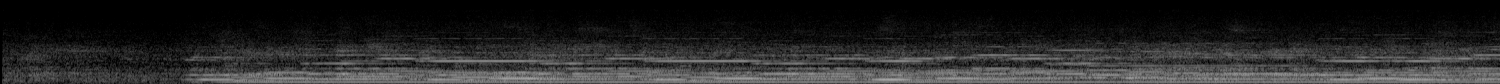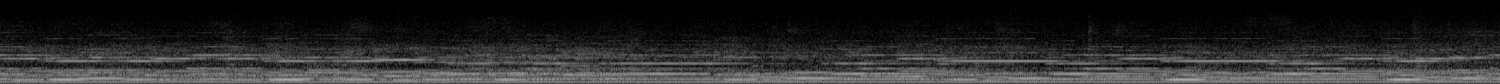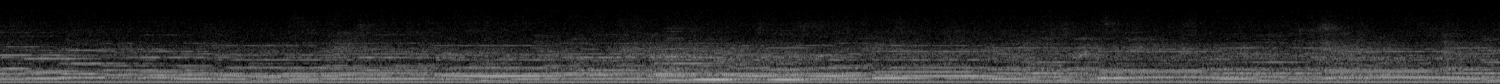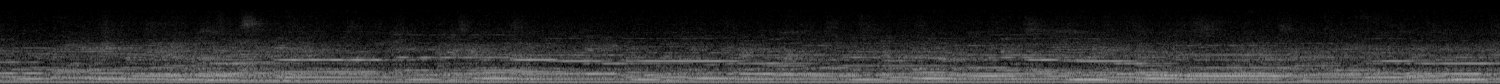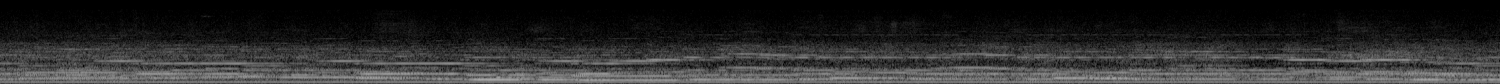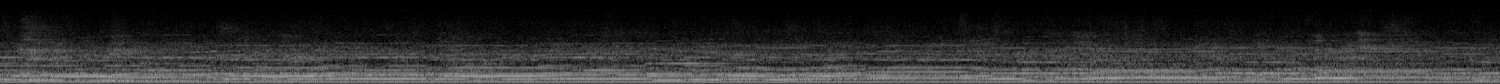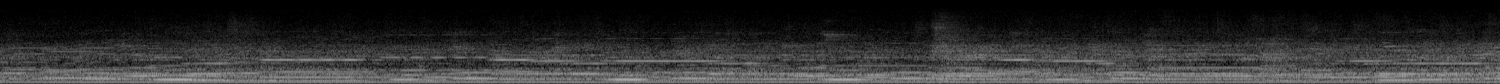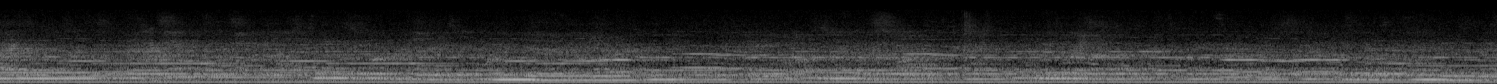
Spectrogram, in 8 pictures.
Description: Complete service audio for Chapel - April 23, 2012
